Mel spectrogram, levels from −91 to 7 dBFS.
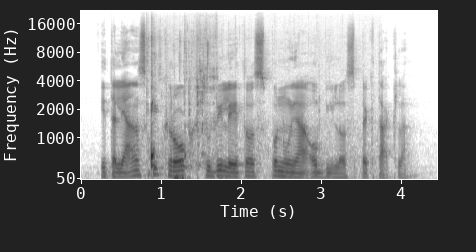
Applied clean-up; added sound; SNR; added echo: none; Water / Splash, splatter; 1 dB; none.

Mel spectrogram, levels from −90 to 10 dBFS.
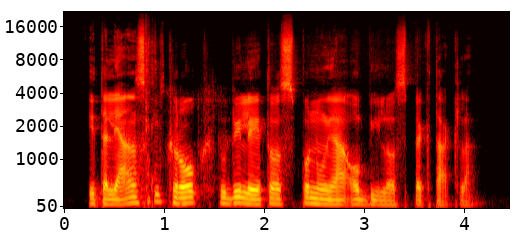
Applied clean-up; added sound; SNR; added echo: neural mask model DeepFilterNet 3.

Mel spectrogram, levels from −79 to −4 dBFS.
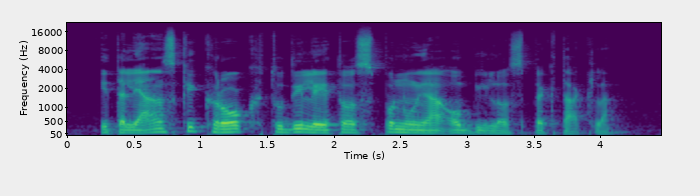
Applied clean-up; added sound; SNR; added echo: none; none; none; none.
